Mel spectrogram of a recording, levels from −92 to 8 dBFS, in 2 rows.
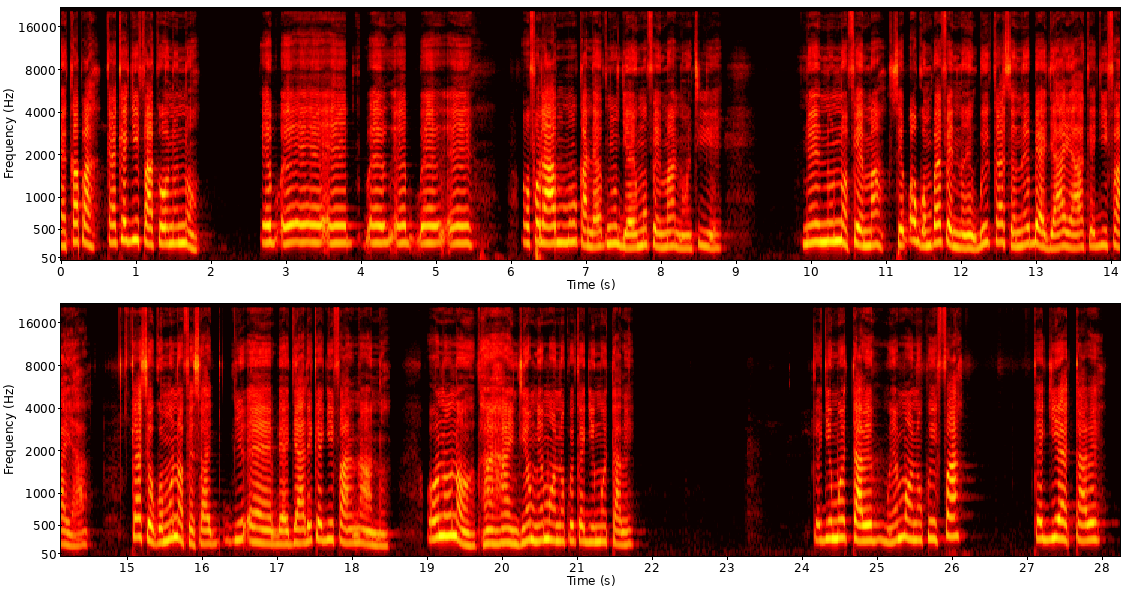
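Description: No technical faults can be heard anywhere in the speech. There is nothing to mark at any point in the recording.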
